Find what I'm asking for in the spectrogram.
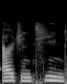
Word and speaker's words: Argentine: And, you know, I thought I'd start by asking you, Stephen, how long have you been doing Argentinian tango? – I've been dancing Argentinian tango for about 8 years now. – Oh, good. So I'm mispronouncing it. It's Argentine tango. Or is it Argentine? – Right.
